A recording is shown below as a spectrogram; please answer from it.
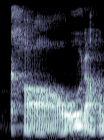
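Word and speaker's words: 口: 그래서 거우라고 입모양을 형상화시켰다라고 발음할 때는 커우처럼 해서 카우라고 말씀하시면 되겠어요.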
